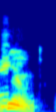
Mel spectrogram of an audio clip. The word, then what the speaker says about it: Lejeune: Lejeune, yes. Like the month, Lejeune.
